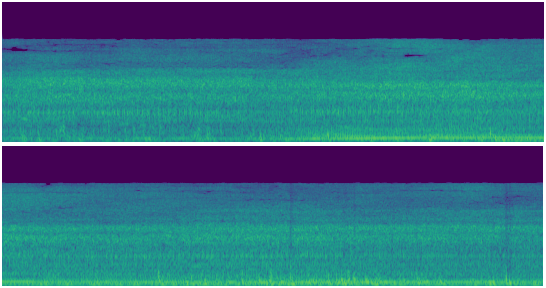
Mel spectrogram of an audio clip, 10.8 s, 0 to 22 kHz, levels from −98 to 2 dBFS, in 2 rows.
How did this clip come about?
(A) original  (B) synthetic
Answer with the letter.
A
